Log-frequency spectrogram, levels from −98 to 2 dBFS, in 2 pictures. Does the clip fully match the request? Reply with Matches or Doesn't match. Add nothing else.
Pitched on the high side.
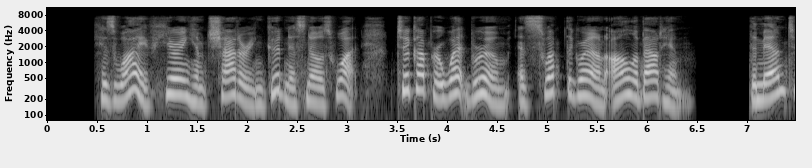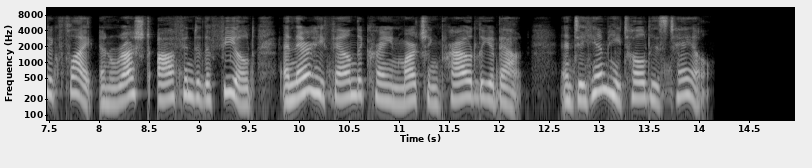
Matches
